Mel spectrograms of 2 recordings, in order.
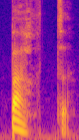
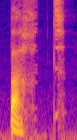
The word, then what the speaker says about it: partent: Okay, and the last persons, il, elle, partent. Remember, classic ending, ENT, but then you don't pronounce them, partent. Partent.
